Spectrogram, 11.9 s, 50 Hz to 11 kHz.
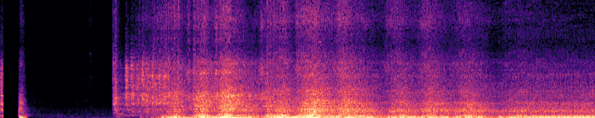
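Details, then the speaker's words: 1966 El Camino barn find, first start after 12 years not running: short crank, then catches and settles into a steady, even idle with a smooth rumble; engine running healthy. "Sounds good. 12 years! 12 years she ain't run."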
